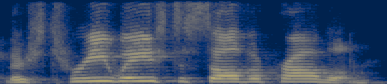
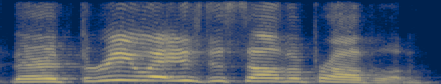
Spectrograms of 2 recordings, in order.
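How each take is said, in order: First: It is said at normal volume. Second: It is said louder.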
